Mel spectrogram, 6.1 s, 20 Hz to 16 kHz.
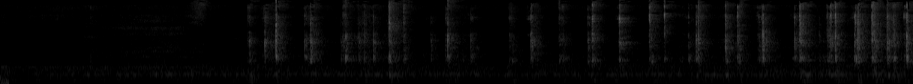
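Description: Typing on a Ziyoulang K3 full-size mechanical keyboard with red switches: a fast, uneven run of key clicks that starts about a second and a half in, after a quiet opening.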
